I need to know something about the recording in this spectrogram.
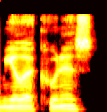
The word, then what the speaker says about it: Mila Kunis: How do you pronounce his wife's name? Mila Kunis.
